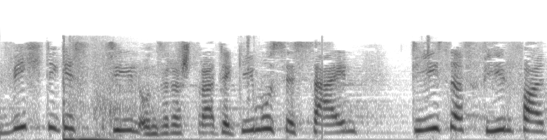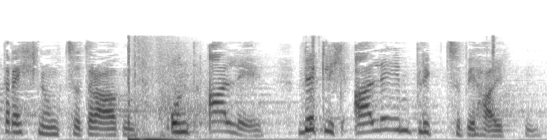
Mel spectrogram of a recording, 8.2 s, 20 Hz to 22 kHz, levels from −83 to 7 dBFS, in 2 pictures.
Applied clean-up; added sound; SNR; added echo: none; Gunshot, gunfire; 6 dB; none.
